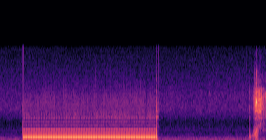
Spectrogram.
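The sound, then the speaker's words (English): A telephone being dialed on a line routed through a cord board operator: one steady electronic tone holds for about two seconds, then silence, then a brief faint blip near the end. “Dialing again.”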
